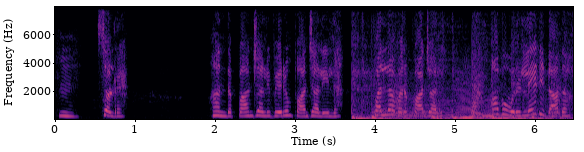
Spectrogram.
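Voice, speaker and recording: A woman's voice: sits high, unhurried. A resolute, wronged policewoman. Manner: steady, explaining, vowing revenge. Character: wronged woman police officer, calm and resolute. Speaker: police officer, under arrest. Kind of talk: TV serial drama acting. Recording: loud background music score.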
